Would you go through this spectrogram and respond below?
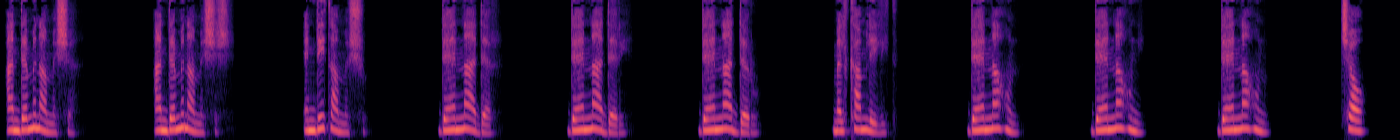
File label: amharic farewells; greetings and salutations in amharic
